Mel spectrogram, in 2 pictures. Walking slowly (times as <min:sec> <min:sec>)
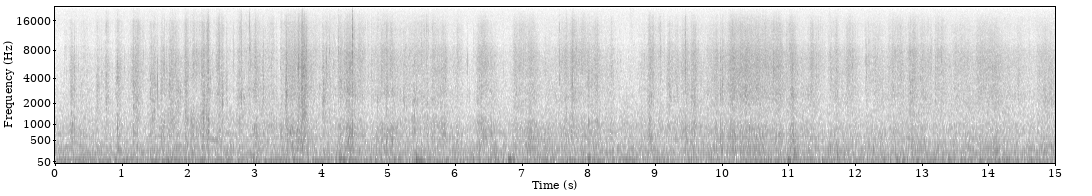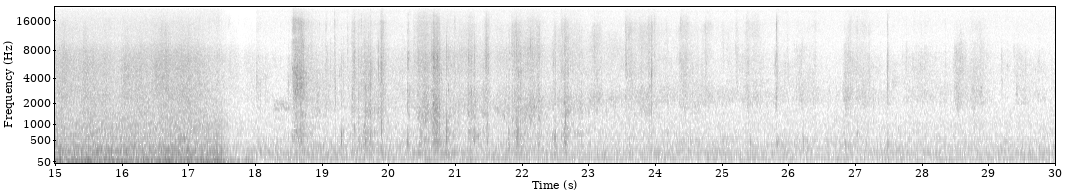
0:00.0 0:17.7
